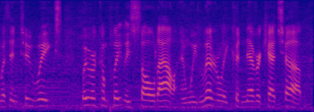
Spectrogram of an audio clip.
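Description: A man with a Southern US accent, fairly high pitch, ordinary pitch variation and a moderate pace. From US South. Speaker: microphone company representative. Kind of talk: interview. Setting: trade show floor.

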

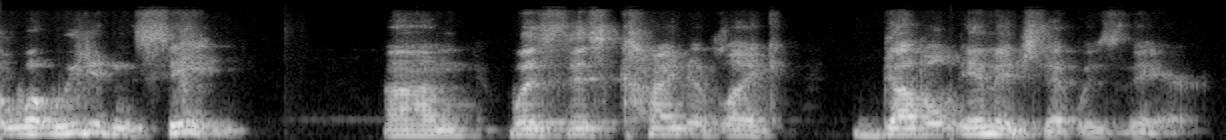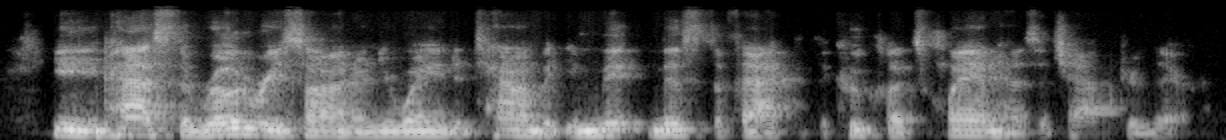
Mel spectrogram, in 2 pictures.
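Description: A plain, everyday voice with an American accent moves at a moderate pace. The intonation is lively, with big swings in loudness. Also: man, fairly high pitch for a man. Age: 60s. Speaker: documentary director. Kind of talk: interview.

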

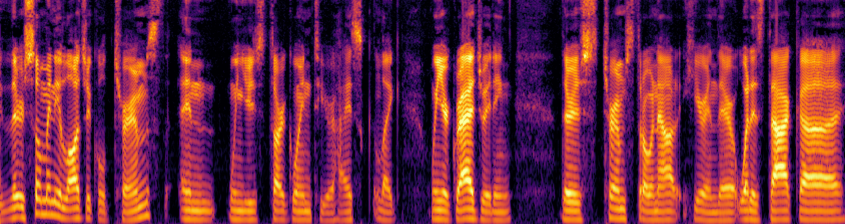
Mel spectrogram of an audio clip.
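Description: A man with a plain, everyday voice talks at a moderate pace, his medium pitch carrying fairly even intonation. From San Jose, California (born in Mexico). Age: 20s. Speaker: engineering student researcher. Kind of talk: interview.

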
